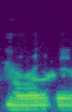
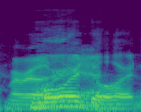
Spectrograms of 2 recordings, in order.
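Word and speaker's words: Moroder: Marauder, yeah. Mordor. It's not the freaking Middle Earth, okay? No, Marauder, yeah. It's like three syllables.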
